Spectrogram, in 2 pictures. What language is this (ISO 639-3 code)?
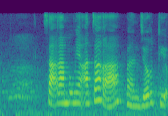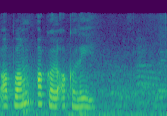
jav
